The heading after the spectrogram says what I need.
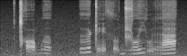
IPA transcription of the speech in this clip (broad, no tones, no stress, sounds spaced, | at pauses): ǀʰ ɔ̰ b ɤ | ɯ ʈ ḛ θ o̰ d͡ʑ o j ṵ r a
